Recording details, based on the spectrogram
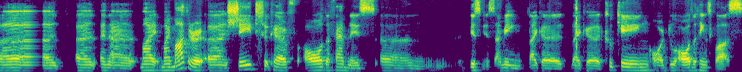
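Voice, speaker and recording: A man with a Chinese accent at medium pitch, very slow in pace, with fairly even intonation. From China, Sichuan province. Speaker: improviser. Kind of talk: interview. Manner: halting.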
